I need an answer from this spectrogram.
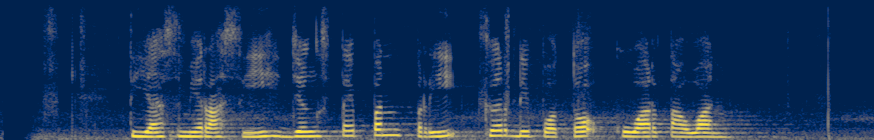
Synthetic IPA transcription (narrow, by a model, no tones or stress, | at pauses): t̪iasmiɾasihd͡ʒɨŋst̪ɛpənpɾikɨrdipɔt̪ɔkuwart̪awan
